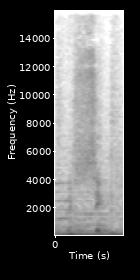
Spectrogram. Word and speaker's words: besik: Terus akhirnya coba-coba cari di googling, ini lucu nih, besik, B-E-S-I-K, satu, besik, besik, bacanya gimana Chris? Besik. Besik, oh besik, bacanya, oh gitu.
